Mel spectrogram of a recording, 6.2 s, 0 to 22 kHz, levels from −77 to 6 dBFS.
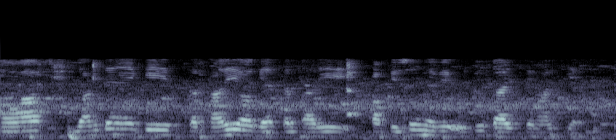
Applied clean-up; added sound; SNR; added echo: classical method log-MMSE.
